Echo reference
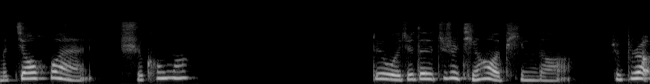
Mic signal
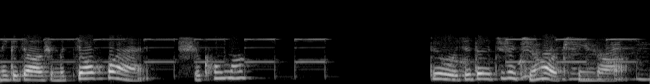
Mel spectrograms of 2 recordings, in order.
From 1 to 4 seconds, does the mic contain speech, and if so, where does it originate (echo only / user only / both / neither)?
echo only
